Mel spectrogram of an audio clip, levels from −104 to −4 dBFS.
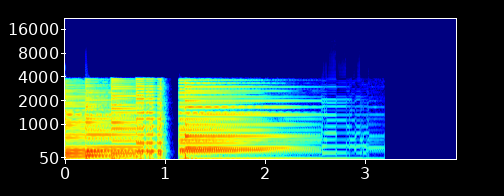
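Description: Repeated packet loss (robotic sound) runs from 0.78 to 1.15 s. Packets went missing or arrived late in quick succession, leaving four holes in the stream. Each hole was bridged by stretching the last received sound, and the next one followed before the audio could recover. About two thirds of this stretch is concealment rather than real signal, and the longest hole lasts 179 ms. The result is choppy sound with pieces dropped out.

Robotic sound from repeated short buffers follows from 2.56 to 3.03 s. Over most of this stretch, the audio is replaced by rapid repeats of one tiny chunk, which imposes a rigid buzz at 188 Hz. That pitch corresponds to a repeat period of about 5.3 ms, so the likely cause is fresh audio arriving too seldom and a very short buffer being replayed to fill the wait. The sound loosely keeps its shape but takes on a flat, mechanical drone. Throughout, nothing is heard above 4 kHz, consistent with the band limit of the G.711 mu-law call codec carrying the audio.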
